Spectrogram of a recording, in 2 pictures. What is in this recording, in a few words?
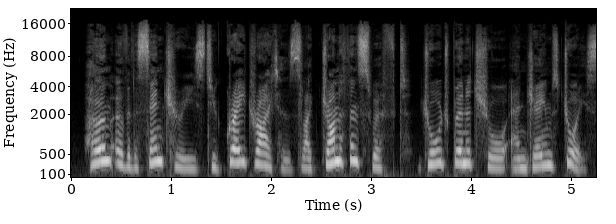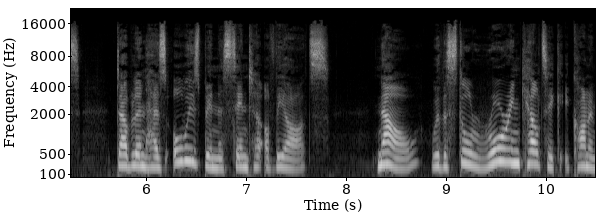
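Afrikaans, accented English; GoLocalise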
